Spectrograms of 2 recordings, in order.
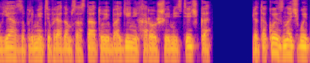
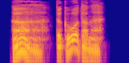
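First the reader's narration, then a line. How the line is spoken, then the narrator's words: Joyful voice. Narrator (Russian): радостным голосом произнес я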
